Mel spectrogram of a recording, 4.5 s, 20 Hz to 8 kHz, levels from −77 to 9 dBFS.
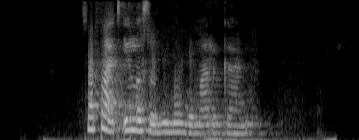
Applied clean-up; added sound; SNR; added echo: neural separator model SepFormer DNS4.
